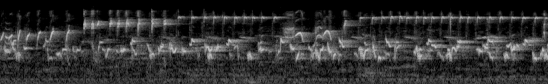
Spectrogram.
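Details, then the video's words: Sooty-headed bulbul delivering a full-content song: quick jumbled warbling notes under long thin high-pitched trills that run for a second or more, continuous and loud. "SUARA TRUCUKAN FULL ISIAN"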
